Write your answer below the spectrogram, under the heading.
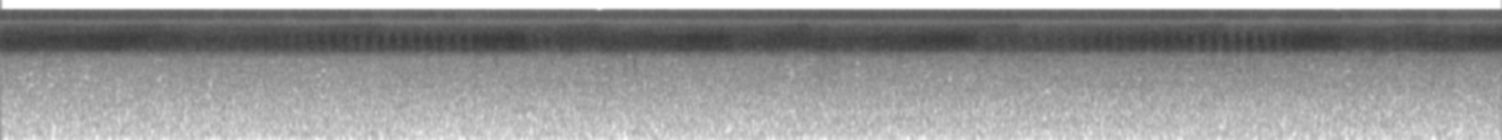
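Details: Many cicadas singing together in a forest in Greece: an unbroken shrill buzz with soft pulsing surges of intensity throughout.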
